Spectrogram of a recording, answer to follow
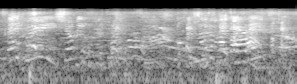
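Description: Young children playing and calling out, with adult and child voices talking over one another.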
